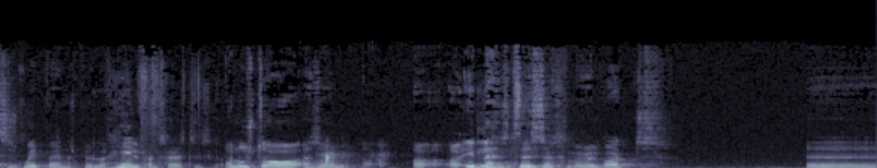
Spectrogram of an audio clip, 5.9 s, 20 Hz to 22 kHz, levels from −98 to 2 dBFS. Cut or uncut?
cut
